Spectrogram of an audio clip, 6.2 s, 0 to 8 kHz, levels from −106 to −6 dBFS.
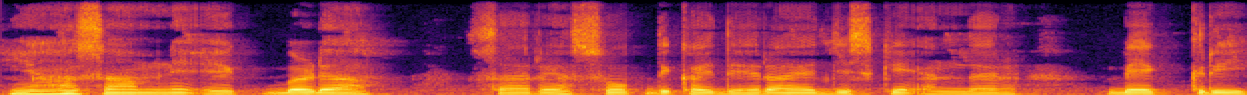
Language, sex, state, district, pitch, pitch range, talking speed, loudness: Hindi, male, Rajasthan, Bikaner, 115 Hz, 115-125 Hz, 135 wpm, -16 LUFS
